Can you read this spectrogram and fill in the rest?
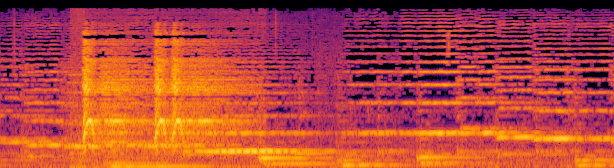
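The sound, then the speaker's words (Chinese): A dog in the snow barks twice in quick succession, short sharp yaps near the start, over a steady, gentle melodic music backing that carries on after the barks stop. “小鸡画竹叶，小狗画梅花”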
